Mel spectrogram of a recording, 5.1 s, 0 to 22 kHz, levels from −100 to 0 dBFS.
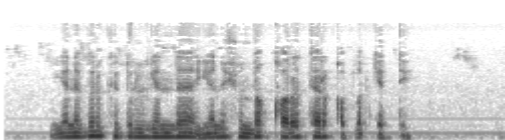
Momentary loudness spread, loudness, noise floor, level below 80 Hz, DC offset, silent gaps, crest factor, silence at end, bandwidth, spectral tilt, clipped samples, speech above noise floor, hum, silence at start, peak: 11 LU; -28 LUFS; -59 dBFS; -48 dBFS; under 0.1%; none; 18 dB; 0.95 s; 10 kHz; -9 dB/octave; under 0.1%; 31 dB; none; 0.5 s; -10 dBFS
